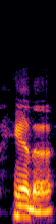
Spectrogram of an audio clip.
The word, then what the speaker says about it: HANA: has a product called Hana Hana is hope I'm giving you phonetically spell it's haan a spell it right quick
